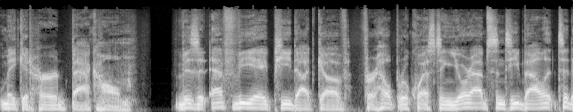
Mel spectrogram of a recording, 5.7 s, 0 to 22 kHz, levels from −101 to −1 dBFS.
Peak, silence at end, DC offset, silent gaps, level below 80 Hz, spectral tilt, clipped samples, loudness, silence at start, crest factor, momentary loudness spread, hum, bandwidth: 0 dBFS; 0 s; 0.1%; none; -30 dBFS; -4.5 dB/octave; under 0.1%; -13 LUFS; 0 s; 12 dB; 5 LU; none; 17.5 kHz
